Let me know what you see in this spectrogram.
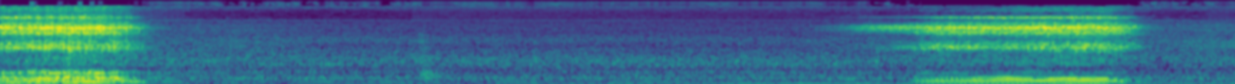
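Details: Snoring: two loud, rattling snores several seconds apart, with quiet breathing between them.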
